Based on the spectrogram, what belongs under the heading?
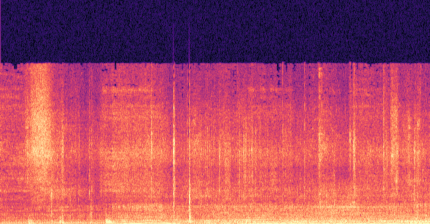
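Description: Car engine pulling away: a few knocks, then it gets louder about a second and a half in, revs up and back down, and settles into a steady run.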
